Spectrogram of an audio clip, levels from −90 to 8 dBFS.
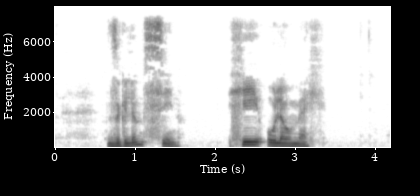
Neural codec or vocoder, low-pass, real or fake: none; 7.2 kHz; real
